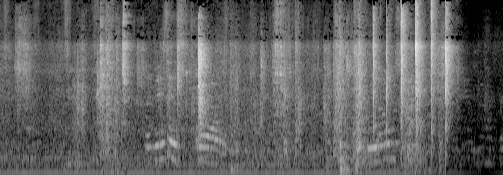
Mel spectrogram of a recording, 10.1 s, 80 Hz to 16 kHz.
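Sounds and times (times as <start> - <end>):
meat slapped between palms: 7.4 - 9.1.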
